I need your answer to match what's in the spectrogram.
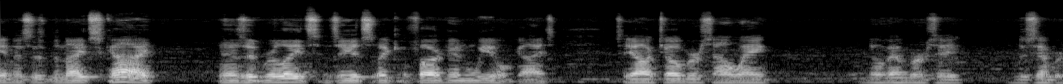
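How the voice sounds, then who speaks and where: Slight background noise accompanies a vlogger with a rumbling low voice who talks to his phone camera from a small warm bathroom at home. His casual monologue rambles along, peppered with swearing and sarcasm.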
